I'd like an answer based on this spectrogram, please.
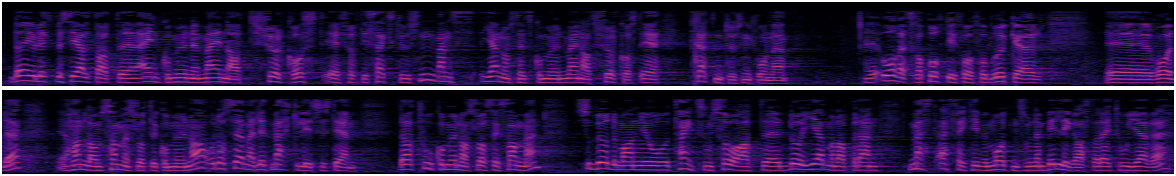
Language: Norwegian Nynorsk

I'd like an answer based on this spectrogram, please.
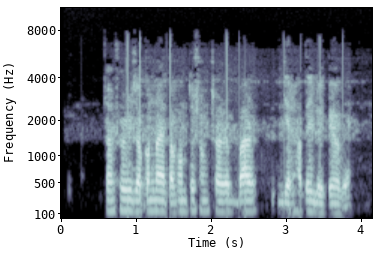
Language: Bangla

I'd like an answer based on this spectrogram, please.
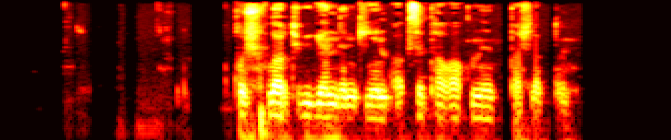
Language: Uyghur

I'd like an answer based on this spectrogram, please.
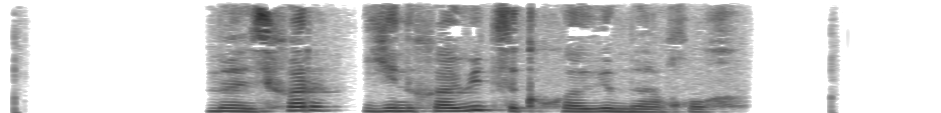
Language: Adyghe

